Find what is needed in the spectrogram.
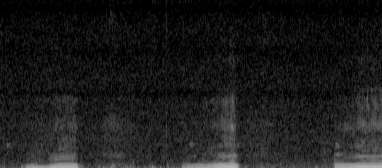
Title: Paris my cat snoring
